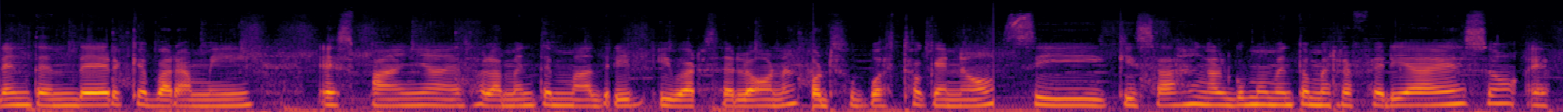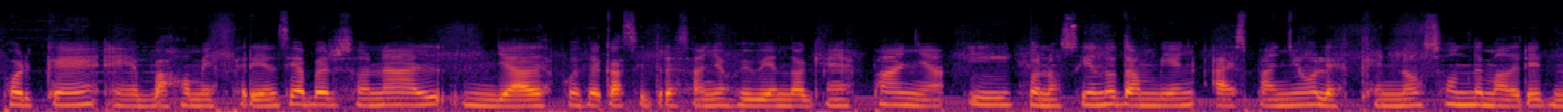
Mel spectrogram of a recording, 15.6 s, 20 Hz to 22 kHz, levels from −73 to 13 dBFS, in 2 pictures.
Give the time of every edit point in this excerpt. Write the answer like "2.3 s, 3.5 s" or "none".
none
